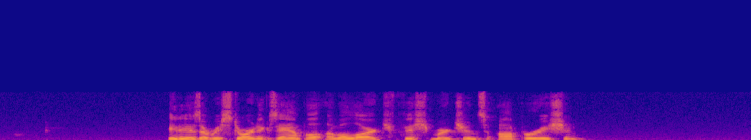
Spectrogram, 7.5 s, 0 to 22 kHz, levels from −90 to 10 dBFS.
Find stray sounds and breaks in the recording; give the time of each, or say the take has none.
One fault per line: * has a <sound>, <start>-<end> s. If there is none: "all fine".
all fine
